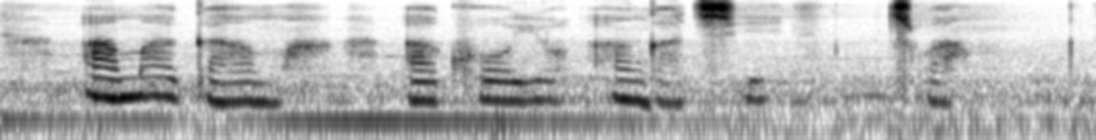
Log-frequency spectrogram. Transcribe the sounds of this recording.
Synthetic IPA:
amaɡ̥ʱamaːkʰɔjɔaŋɡʱat͡ʃʰi | t͡sʼwa

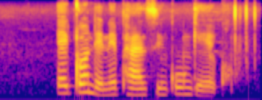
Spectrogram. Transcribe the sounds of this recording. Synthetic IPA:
ɛǃɔndʱɛnɛpʰant͡sʼiŋkʼuŋɡʱɛːkʰɔ̥

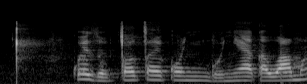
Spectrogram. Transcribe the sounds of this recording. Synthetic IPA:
kʼwɛzɔǀɔǀɛkʼɔŋɡʱɔɲakʼawaːma

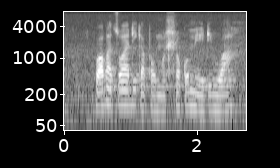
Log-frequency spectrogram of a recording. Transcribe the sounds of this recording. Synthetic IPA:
wabat͡sʼwadikʼapʼɔmʊɬɔkʼɔmediwa

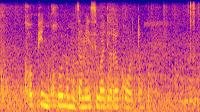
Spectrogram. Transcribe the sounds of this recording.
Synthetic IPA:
kʰopʰiŋ̩q͡χʰʊlʊmʊt͡sʼamaisiwadirɛkʼɔːtɔ

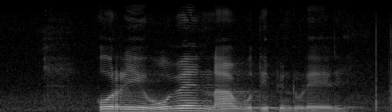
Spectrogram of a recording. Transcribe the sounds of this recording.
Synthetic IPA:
uɾiɦuβɛnaβud̪ipʰinduɺeːɺi

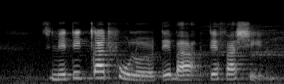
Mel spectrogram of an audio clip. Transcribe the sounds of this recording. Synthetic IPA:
zinetʼiǀatʰulɔtʼɛfaʃḭːni

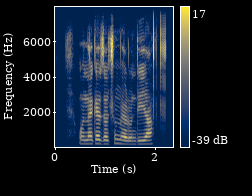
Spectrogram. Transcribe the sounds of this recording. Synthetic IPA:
unɛkʼɛd͡zʷat͡ʃʰumɛɺɔndija

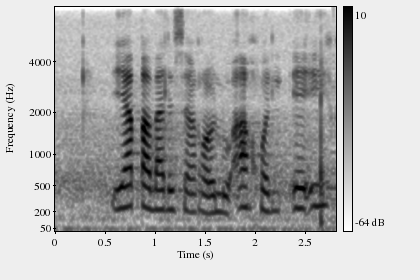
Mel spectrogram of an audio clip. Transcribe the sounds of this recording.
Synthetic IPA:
japʼabalɪsɛrɔlʊʔaχʊɪɪ

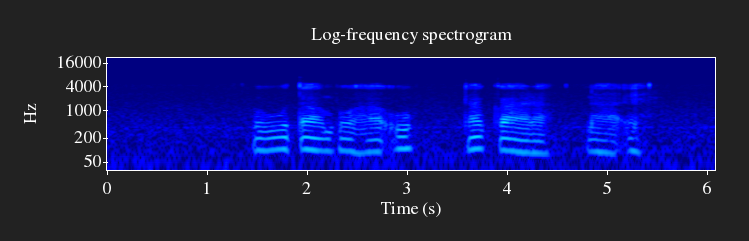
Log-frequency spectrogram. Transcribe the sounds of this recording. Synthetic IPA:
βut̪ʼambɔɦaʔu | tʰʼakʼaɺanaːʔɛ

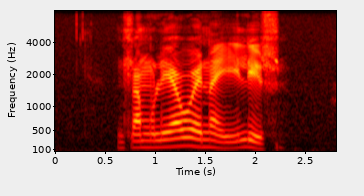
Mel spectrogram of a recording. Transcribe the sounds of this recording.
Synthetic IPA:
nɬamulɔjawɛnaɦiliːʂi̥

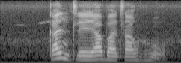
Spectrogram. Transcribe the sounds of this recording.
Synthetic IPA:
kʼan̩t͡ɬʼɛjabat͡ɬʼaŋ̩hʊ

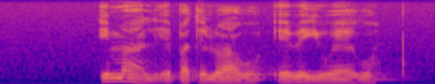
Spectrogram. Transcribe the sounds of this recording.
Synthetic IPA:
imaliʔɛ̰b̥ʱad̥ʱɛlwak̬ɔɛɓek̬iwɛːk̬ɔ

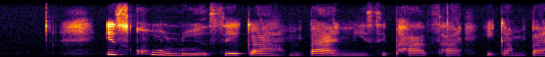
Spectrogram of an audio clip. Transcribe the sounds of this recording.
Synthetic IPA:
isi̥kʰulusɛk̬ʼampʼanisipʰat͡sʰaikʼampʼaː

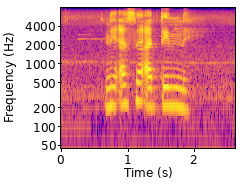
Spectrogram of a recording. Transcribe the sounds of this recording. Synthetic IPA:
nɪʔasɪʔatʼin̩ːnɛ

